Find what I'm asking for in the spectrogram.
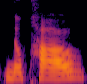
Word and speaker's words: nopal: Just for an example, you had that nopal cactus. – Mm-hmm. – Am I pronouncing that right? – Yes, yes, yes okay. you are.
